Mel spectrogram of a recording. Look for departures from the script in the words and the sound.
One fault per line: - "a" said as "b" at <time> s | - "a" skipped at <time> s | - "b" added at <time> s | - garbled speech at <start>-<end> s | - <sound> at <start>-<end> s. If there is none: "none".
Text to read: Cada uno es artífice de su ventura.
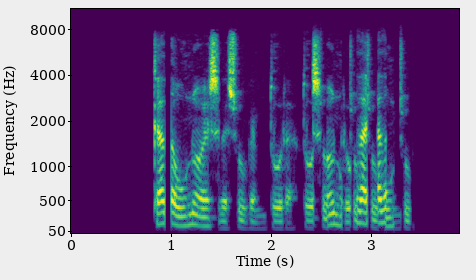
- dropout at 0.9-1.0 s
- "artífice" skipped at 1.5 s
- garbled speech at 2.3-3.4 s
